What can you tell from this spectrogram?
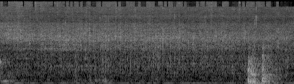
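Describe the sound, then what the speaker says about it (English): Onions and mushrooms sizzle steadily in a hot pan as part of a Szechuan chicken stir fry, a constant broadband fry hiss with a brief louder clatter near the end. "So here go the onions and mushrooms."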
